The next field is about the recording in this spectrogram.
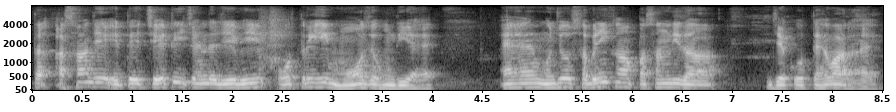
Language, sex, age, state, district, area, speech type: Sindhi, male, 45-60, Gujarat, Kutch, rural, spontaneous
